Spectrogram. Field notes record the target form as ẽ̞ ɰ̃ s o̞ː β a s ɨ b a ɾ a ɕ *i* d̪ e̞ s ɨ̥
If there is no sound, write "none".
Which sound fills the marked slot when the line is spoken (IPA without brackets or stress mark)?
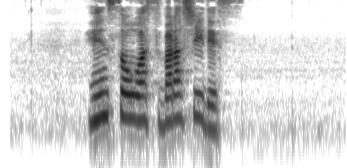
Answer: iː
